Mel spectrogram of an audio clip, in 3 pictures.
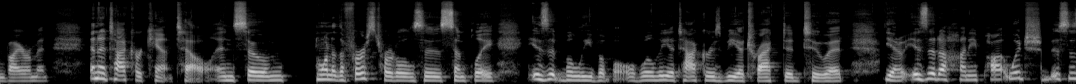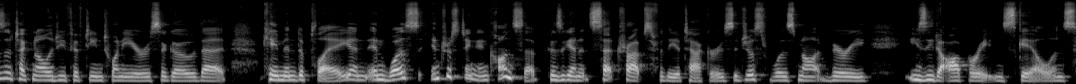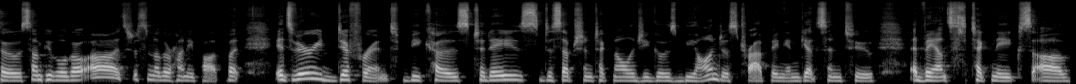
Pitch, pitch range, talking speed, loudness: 190 Hz, 175-210 Hz, 175 wpm, -22 LUFS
